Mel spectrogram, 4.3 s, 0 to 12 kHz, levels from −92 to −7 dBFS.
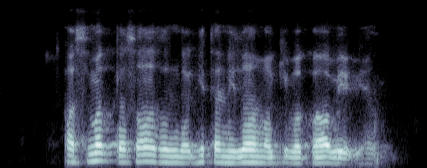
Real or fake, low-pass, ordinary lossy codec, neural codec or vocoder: fake; 7.2 kHz; Opus, 16 kbps; codec, 16 kHz, 2 kbps, FreqCodec, larger model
